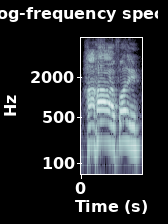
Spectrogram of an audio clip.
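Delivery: high, loud, laughing sarcastic "ha ha"; laughing mock of Danny's text; sarcastic DeVito. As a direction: fire off a mocking text reply, loud and high. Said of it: "Danny that's just all like".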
